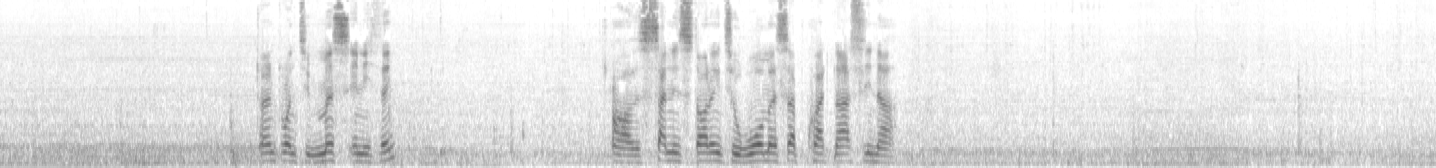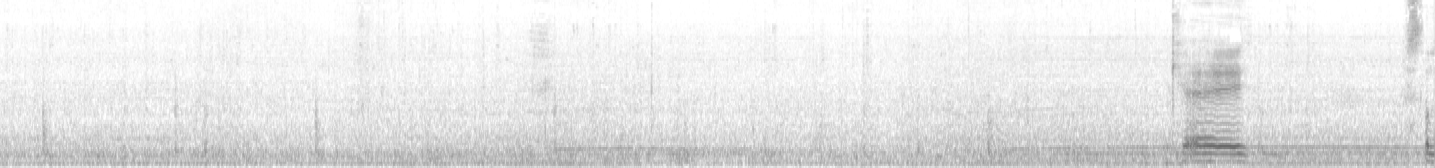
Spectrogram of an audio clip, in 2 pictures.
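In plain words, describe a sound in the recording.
A vehicle engine rumbles steadily as it drives over a rough dirt track.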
